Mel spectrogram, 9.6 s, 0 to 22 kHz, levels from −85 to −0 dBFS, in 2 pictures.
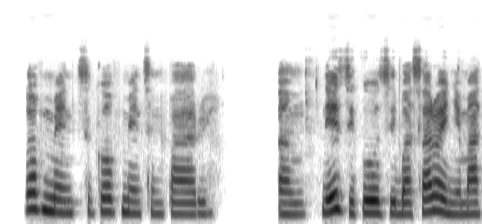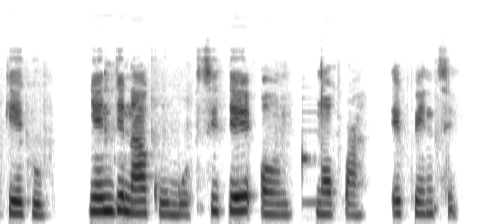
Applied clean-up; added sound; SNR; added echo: neural mask model DeepFilterNet 3.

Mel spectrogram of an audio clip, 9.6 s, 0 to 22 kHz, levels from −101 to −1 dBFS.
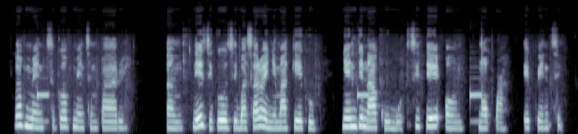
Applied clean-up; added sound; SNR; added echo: none; Telephone; 15 dB; none.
